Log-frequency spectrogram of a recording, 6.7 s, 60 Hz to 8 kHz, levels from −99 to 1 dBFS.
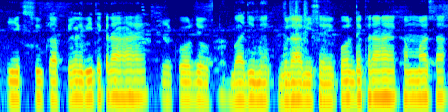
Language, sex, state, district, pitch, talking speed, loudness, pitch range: Hindi, male, Chhattisgarh, Bilaspur, 115 Hz, 195 wpm, -33 LUFS, 110-120 Hz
